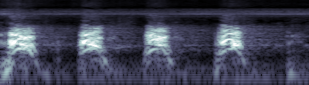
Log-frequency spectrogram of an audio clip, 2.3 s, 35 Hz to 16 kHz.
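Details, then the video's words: Rhodesian Ridgeback dog barking while attacking cattle, 2022: four loud, harsh barks evenly spaced about every half second, with a faint steady high whine in the background. "Ridgeback Attacking Cattle | Rhodesian ridgeback dog attacking 2022"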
